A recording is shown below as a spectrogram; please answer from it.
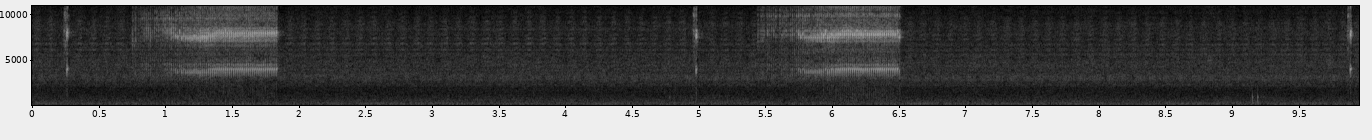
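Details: Japanese katydid met along a walking path, recorded 24 August 2017, giving two loud, buzzy, high-pitched trills of about one second each, roughly four seconds apart, with faint clicks and quiet background between bursts.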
